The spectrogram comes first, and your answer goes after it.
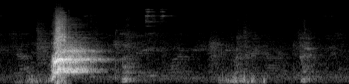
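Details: A corgi meeting a corgi-shaped balloon lets out one sharp, loud bark, followed by quiet murmuring human voices and soft rustling.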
